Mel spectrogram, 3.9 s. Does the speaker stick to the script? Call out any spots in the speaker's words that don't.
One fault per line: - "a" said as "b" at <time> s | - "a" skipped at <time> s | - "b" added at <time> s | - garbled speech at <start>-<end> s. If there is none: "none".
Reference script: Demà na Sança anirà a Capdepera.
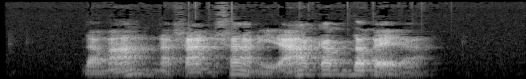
none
